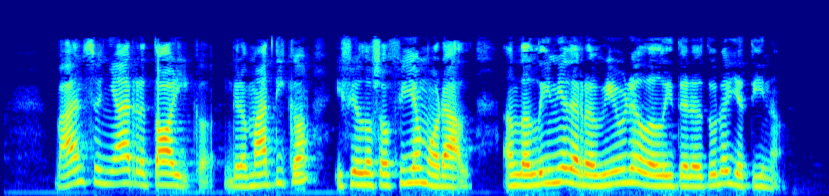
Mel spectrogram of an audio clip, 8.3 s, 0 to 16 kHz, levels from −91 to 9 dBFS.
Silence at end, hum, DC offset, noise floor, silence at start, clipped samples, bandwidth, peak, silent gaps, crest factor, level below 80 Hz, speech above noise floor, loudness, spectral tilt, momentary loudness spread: 0.5 s; none; under 0.1%; -64 dBFS; 0.55 s; under 0.1%; 8 kHz; -4 dBFS; none; 18 dB; -64 dBFS; 42 dB; -22 LUFS; -4.5 dB/octave; 13 LU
